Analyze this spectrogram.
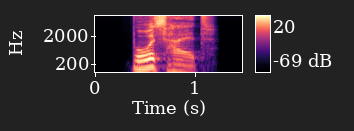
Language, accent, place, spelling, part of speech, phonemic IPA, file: German, Germany, Berlin, Bosheit, noun, /ˈboːshaɪ̯t/, De-Bosheit.ogg
- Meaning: malice, spite, wickedness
